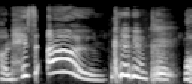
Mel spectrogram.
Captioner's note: giggles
